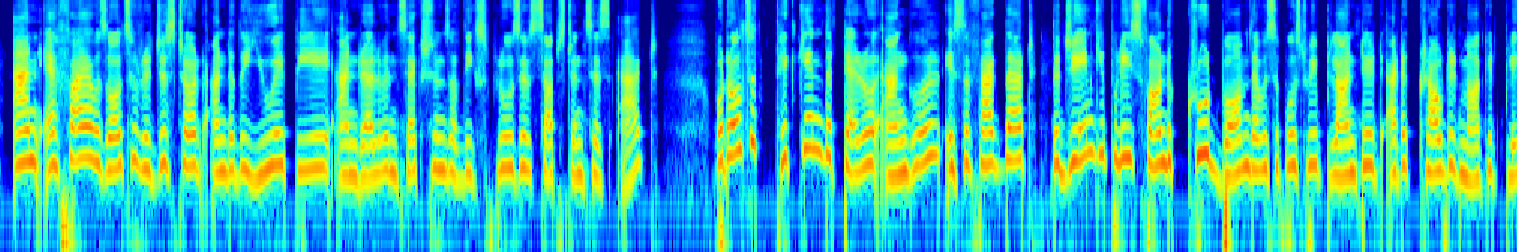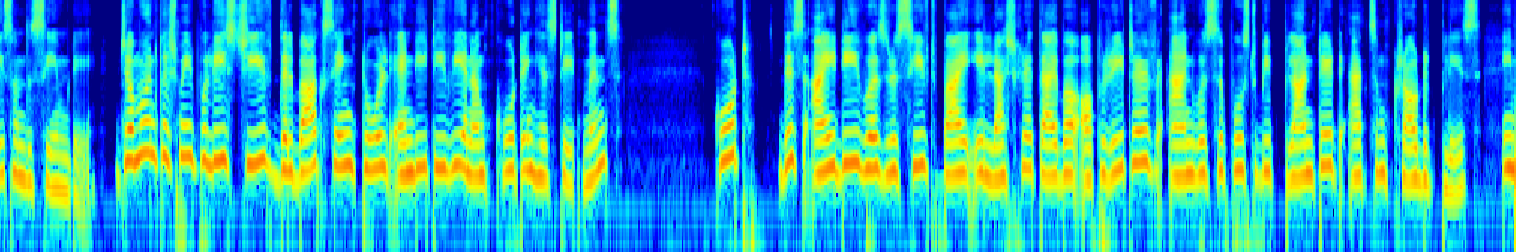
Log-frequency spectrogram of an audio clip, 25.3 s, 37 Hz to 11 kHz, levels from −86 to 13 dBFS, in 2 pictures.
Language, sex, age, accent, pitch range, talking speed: English, female, 30-49, Indian, 220-280 Hz, 190 wpm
